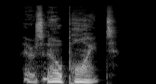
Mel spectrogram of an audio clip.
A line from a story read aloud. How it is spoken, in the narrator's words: says quietly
